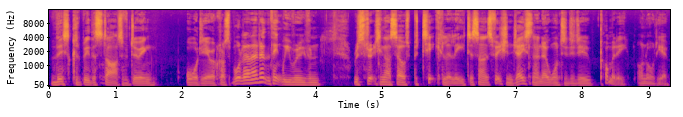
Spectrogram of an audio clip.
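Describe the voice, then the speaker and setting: A man's voice: low-pitched, animated, fairly quick, a bit bright, no room sound, studio quality. A middle-aged man recalling past events casually in an interview, telling anecdotes and acting out bits of conversation. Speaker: audio drama producer. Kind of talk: casual documentary interview recollection.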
